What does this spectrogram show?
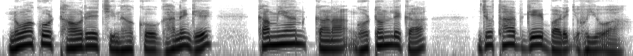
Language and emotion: Santali, neutral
